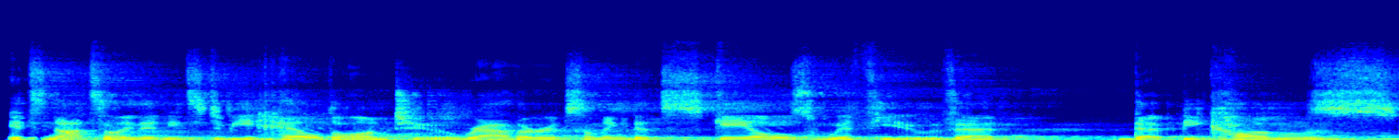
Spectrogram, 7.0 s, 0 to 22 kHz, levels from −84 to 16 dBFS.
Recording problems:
room echo; slight; dies away in 1.9 s
off-mic speech; somewhat distant

